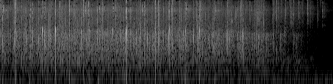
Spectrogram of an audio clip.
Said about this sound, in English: So I just want to commend you, all of you, and I think that y'all deserve another round of applause.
